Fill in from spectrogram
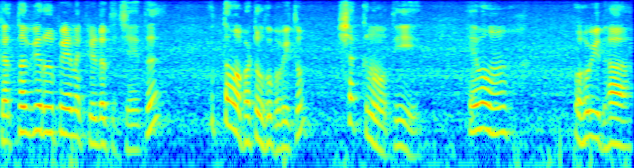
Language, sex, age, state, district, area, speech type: Sanskrit, male, 45-60, Karnataka, Dakshina Kannada, rural, spontaneous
